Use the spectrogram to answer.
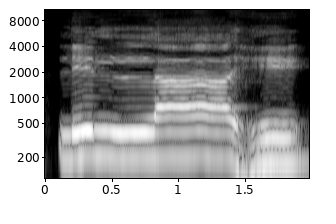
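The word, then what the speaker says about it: لله: হবে ওয়াজ হাহু এরপরে লিল্লাহি তাহলে বালাম আসলামা ওয়াজহা লিল্লাহি দেখুন এই লামটা কিন্তু আল্লাহ দেখুন এই লামটা কিন্তু চিকন করে পড়তে হবে লিল্লাহ এখানে লিল্লাহ পড়লে পড়াটা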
